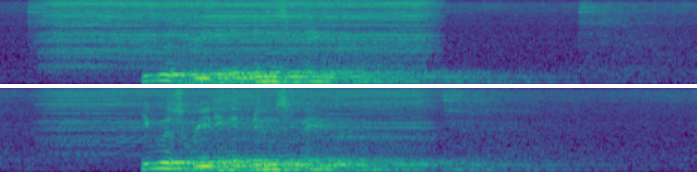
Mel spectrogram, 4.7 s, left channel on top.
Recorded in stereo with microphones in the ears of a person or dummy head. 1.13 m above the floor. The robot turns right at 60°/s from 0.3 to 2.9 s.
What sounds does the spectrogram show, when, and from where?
0.9 s a man speaking: 55° right, 0.6 m; by 2.4 s 30° left, 0.6 m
